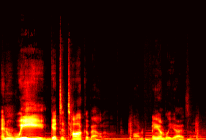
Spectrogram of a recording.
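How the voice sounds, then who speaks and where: A man co-hosting a casual comedy podcast who teases his co-host with slow, deadpan build-ups. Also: medium pitch, soft background music.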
